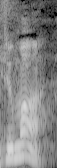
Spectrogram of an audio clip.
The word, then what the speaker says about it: Dumas: Yeah, that's what I said, Dumas. You thought I said Defoe. Listen to I'm enunciating my syllables. Dumas. Okay. It's spelled like dumbass with no B.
